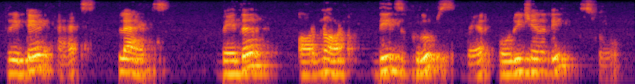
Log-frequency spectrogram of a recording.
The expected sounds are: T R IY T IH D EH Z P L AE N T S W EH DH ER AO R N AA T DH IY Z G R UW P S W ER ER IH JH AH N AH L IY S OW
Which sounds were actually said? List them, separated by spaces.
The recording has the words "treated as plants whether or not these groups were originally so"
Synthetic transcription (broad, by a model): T R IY T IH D EH Z P L AE N T S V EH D ER AO R N AA T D IY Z G R UW P S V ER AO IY JH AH N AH L IY S OW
